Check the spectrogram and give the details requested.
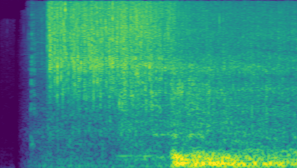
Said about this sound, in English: Outside Kingswood Elementary in Cary, a teacher tells onlookers to step back as water comes gushing out of the pump. A couple of students collect some of it into watering cans.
